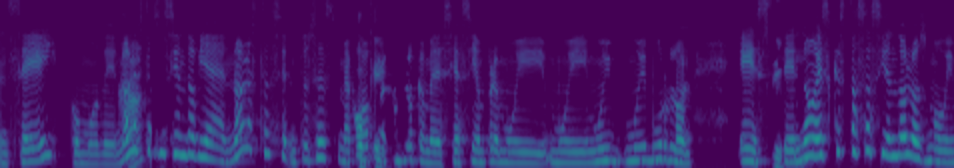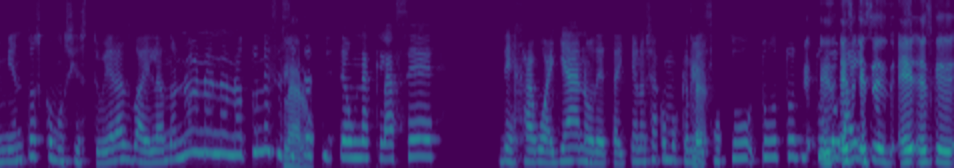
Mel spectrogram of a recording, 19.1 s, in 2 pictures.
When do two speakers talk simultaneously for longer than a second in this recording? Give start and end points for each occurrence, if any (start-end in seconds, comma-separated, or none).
none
